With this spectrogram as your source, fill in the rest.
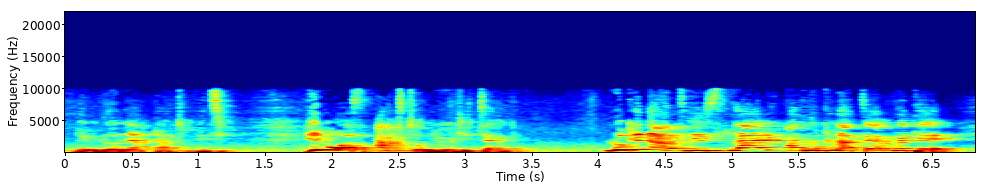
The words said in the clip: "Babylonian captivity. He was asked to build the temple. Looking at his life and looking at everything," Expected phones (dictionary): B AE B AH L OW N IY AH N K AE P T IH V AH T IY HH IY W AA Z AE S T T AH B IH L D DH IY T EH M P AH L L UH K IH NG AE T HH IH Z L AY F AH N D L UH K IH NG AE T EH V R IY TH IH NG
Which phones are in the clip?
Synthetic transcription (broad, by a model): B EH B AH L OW N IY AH K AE T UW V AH T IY HH IY W AA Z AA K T T AH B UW D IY T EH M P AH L L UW K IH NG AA T HH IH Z L AY F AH N L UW K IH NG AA T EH V R IY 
